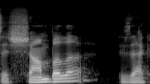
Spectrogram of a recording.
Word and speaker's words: Shambhala: And there's this concept in Kabbalah, which is I think you pronounce it Shambhala. Is that correct? Shambhala.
